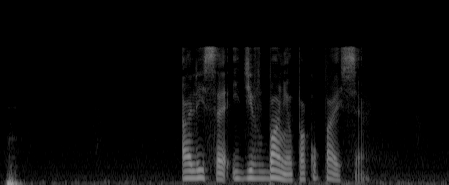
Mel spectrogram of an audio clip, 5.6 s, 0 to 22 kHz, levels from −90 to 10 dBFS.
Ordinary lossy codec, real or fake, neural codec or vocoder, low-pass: none; fake; codec, 16 kHz, 2 kbps, FunCodec, trained on LibriTTS, 25 frames a second; none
